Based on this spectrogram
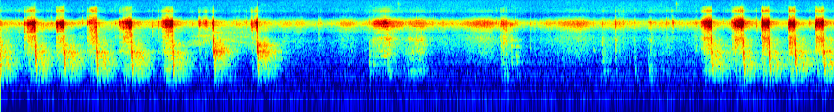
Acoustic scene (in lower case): kitchen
